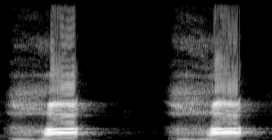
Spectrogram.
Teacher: ہاں کا مخرج ہے حلق کا آخری حصہ اور سینے کا شروع والا حصہ، یہاں سے ہاں ادا ہوتا ہے، یعنی کہ حلق کا جو آخری حصہ ہے یہ والا اور سینے کا جو شروع والا حصہ ہے یہاں سے ہاں ادا ہوتا ہے، جیسے ہاں ہاں۔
